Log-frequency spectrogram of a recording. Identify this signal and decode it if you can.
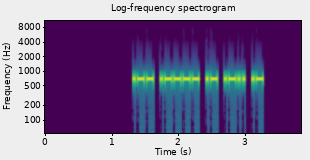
Morse code, heard as a keyed tone, about 34 wpm, 700 Hz. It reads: W1ALA
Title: USA Call Signs - 5 Characters - Repeated 3x - 35wpm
